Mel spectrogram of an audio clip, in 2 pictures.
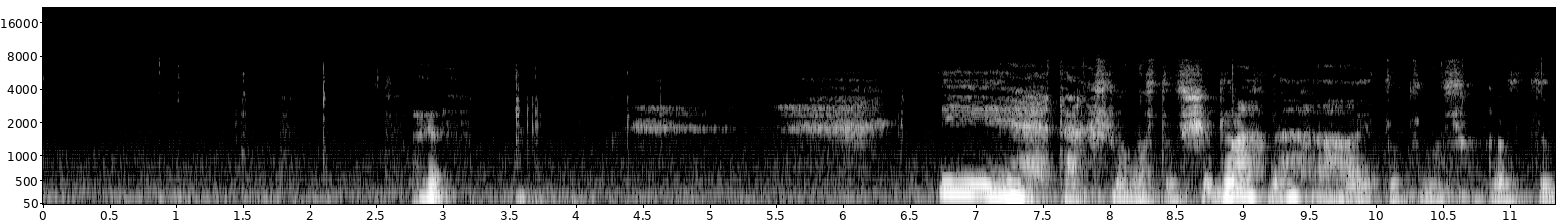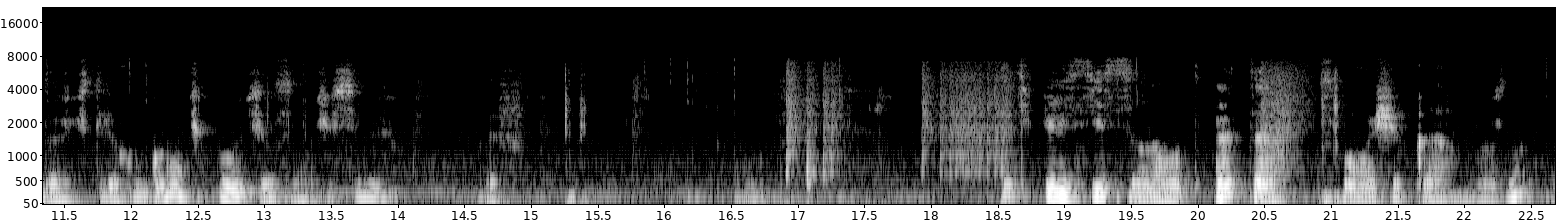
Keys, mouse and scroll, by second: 0.8 shift+click, 3.5 f, 5.1 scroll up 1, 7.7 click, 8.2-10.4 middle drag, 10.4 shift+click, 11.2 shift+click, 11.9 shift+click, 16.0 click, 16.5-19.4 middle drag, 19.4 click, 20.9 k.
